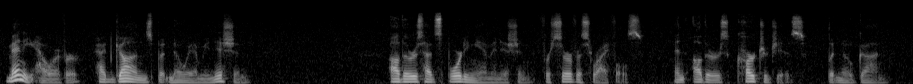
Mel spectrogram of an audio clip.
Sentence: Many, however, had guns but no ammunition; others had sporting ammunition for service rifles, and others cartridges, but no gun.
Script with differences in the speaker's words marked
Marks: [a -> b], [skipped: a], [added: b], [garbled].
Many, however, had guns but no ammunition; others had sporting ammunition for service rifles, and others cartridges, but no gun.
